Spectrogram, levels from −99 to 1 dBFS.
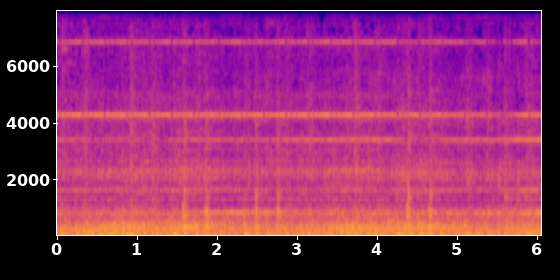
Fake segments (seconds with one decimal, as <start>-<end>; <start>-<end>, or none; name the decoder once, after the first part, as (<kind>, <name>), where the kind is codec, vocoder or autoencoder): none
